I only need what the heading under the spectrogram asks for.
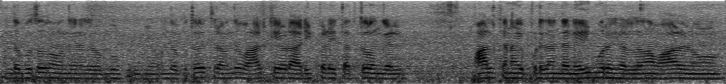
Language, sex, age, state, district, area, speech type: Tamil, male, 18-30, Tamil Nadu, Nagapattinam, rural, spontaneous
